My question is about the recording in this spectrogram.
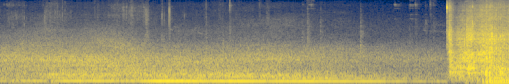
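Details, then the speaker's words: Forklift during rebuild, relay reinstalled to test the fuel pump wiring: steady low idle sags and dies after about four seconds with no misfiring first; the fuel pump is not working, causing fuel starvation. "if the pum isn't working it'll die in and it's dying so we know right there that that pump is not working"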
